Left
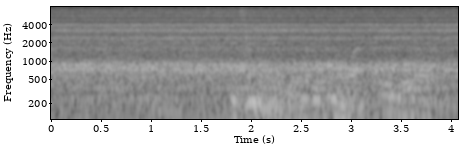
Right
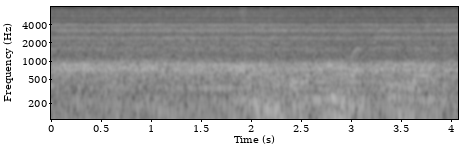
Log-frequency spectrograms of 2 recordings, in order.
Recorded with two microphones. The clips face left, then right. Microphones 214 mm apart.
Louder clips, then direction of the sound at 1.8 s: Left 3 dB; 55° left (ahead or behind).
